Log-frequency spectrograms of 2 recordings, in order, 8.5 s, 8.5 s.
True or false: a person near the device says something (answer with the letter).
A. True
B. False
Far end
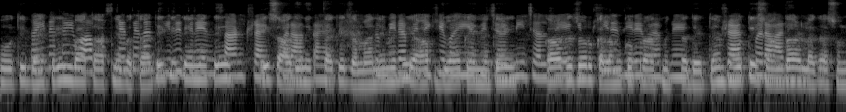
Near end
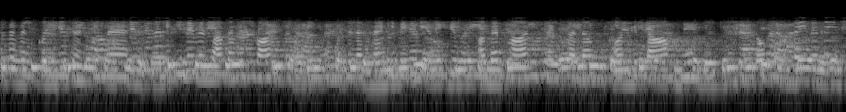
A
